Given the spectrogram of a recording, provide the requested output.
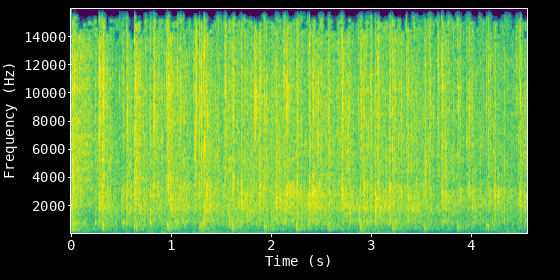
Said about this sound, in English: Yeah, give him a hand clap on that.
